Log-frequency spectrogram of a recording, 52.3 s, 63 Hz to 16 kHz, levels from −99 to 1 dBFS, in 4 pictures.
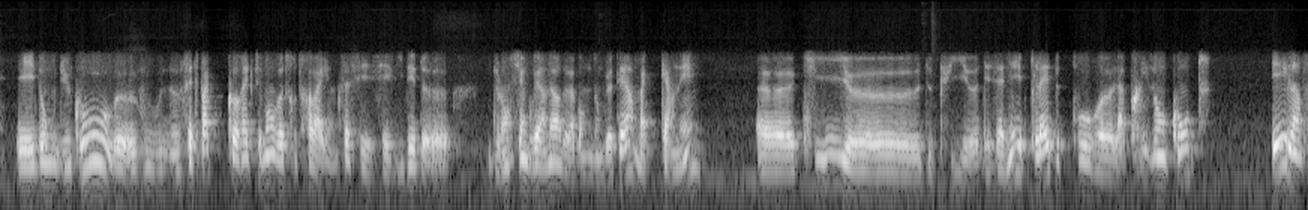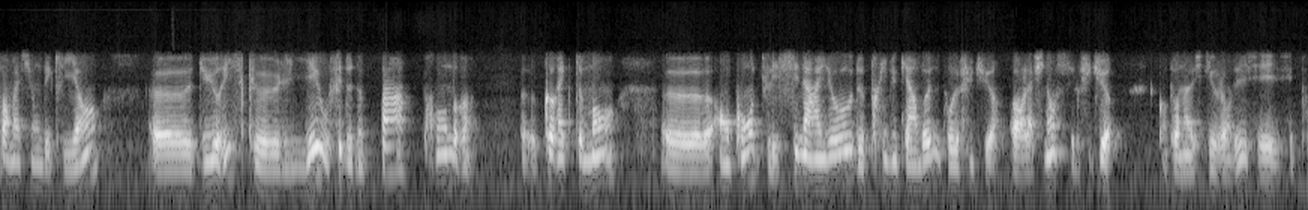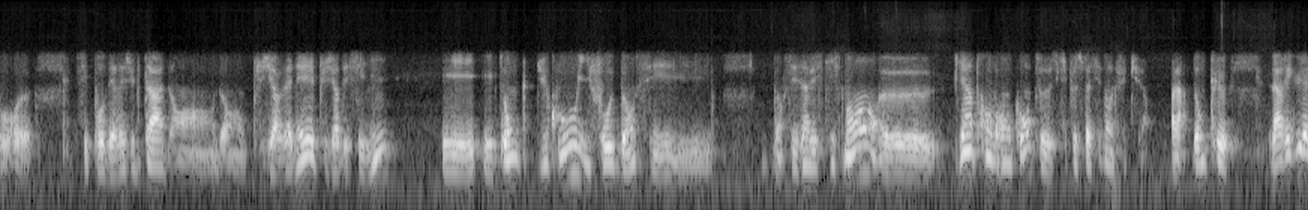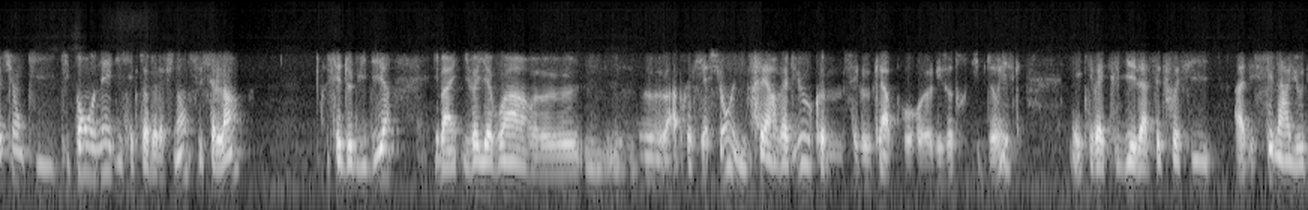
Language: French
